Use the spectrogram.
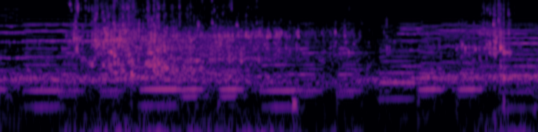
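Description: Liquid pours and trickles steadily into a pot of leaf soup in a video game, a continuous close splashing stream that swells and eases over a soft musical backdrop.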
